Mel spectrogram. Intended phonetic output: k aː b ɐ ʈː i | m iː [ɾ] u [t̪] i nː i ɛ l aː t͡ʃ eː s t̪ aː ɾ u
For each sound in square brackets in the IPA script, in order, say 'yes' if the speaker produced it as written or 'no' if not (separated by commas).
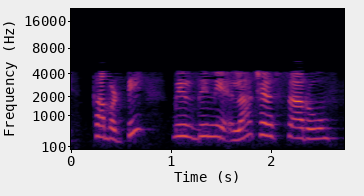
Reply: yes, no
